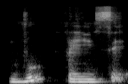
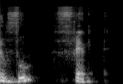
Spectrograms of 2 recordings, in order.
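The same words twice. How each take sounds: First: Vous faisiez said slowly as the common mistake; wrong form. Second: Vous faites said as "vu fet", short and clean; correct form. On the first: Teacher showing students the wrong form, slow and clear. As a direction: spell out vous faisiez as the error, unhurried. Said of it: "ওরা বলে না". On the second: Teacher giving students the correct French form, crisp. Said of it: "ওরা বলে vous faites". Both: Shown as a demonstration.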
